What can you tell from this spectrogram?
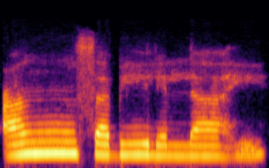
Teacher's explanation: So if we go back to our table, sin again is in our second table. So we are doing ikhfa over here. We want a light nasal sound.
